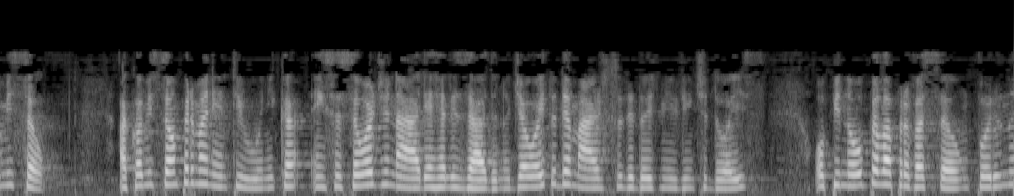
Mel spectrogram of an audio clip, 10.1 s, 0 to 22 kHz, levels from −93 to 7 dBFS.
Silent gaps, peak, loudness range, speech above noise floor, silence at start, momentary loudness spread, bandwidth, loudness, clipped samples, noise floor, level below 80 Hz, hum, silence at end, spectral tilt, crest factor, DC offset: none; 0 dBFS; 4 LU; 29 dB; 0 s; 10 LU; 7.6 kHz; -19 LUFS; under 0.1%; -48 dBFS; -52 dBFS; none; 0 s; -6 dB/octave; 18 dB; under 0.1%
